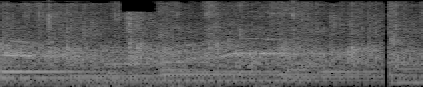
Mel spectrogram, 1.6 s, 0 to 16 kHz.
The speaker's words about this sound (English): These three will be coming on to serve the church for the next 2 years. So can we give them a welcome today and a hand clap?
